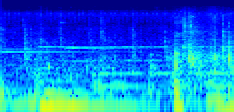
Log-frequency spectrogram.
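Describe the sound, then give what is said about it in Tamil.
Horse hooves clip-clop at a steady, unhurried pace, a few distinct clops over a low rolling rumble as a horse-drawn carriage sets off carrying three passengers toward Baker Street. No one speaks. “இந்த வண்டியில் இருங்க நாங்கள் மூணு பேரும் பேக்கர் ஸ்ட்ரீட் போக குதிரை வண்டியில் ஏறும் வண்டி கிளம்பிச்சு”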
